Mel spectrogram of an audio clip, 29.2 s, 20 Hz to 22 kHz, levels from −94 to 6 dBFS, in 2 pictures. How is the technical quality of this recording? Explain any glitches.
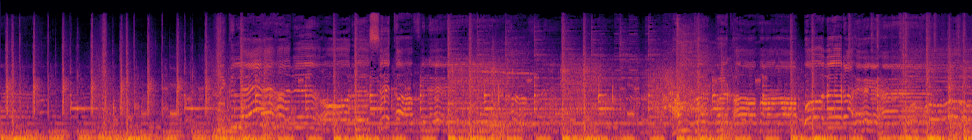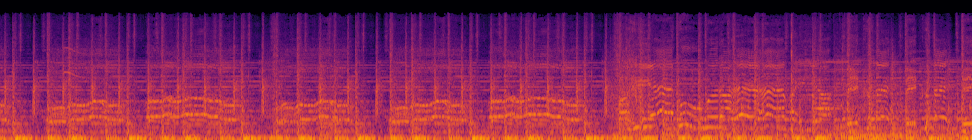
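Nothing in the recording stands out as a technical glitch. No dropouts, clicks, distortion or other interruptions can be heard anywhere in the audio.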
